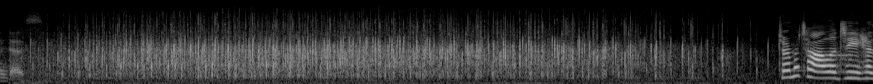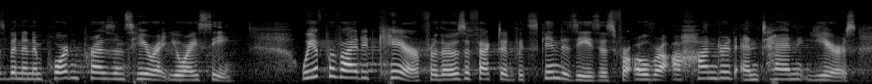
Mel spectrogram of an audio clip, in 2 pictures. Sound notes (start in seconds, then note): 0.3 applause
